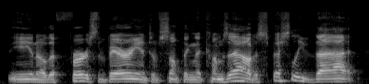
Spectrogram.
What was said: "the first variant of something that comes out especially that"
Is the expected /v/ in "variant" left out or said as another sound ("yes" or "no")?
no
